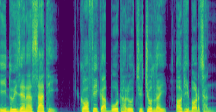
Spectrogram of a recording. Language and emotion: Nepali, neutral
